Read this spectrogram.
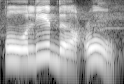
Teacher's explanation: Tapi karena dia berada di tengah-tengah kalimah, maka hamzah wasalnya ini kita tidak baca ya. Kita tidak baca, langsung masuk ya ke huruf dal sukun ya.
